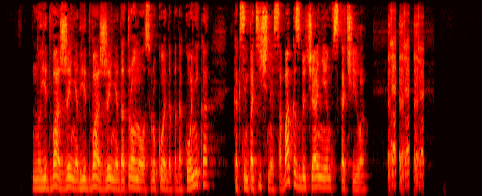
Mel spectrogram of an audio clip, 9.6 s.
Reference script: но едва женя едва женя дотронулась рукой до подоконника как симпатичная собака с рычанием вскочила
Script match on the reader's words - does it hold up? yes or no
yes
